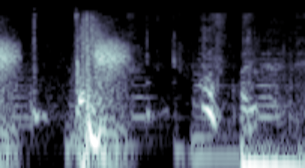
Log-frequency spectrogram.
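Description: Slapstick fight hits: three sharp whacks in about a second and a half, the first two close together.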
